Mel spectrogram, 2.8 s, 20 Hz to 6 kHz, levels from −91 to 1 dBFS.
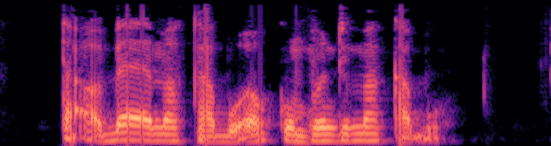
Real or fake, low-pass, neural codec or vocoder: real; 5.4 kHz; none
